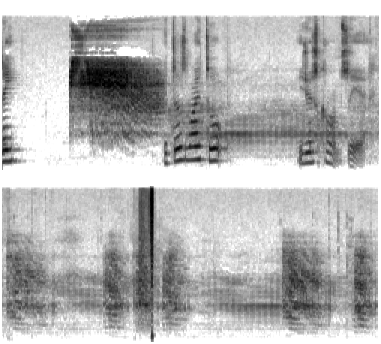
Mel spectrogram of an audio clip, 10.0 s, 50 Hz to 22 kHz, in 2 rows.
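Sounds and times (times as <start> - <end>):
lightsaber swing sounds: 0.9 - 10.0
toy lightsaber hum: 0.9 - 10.0.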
